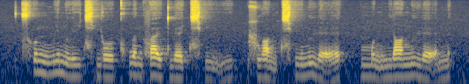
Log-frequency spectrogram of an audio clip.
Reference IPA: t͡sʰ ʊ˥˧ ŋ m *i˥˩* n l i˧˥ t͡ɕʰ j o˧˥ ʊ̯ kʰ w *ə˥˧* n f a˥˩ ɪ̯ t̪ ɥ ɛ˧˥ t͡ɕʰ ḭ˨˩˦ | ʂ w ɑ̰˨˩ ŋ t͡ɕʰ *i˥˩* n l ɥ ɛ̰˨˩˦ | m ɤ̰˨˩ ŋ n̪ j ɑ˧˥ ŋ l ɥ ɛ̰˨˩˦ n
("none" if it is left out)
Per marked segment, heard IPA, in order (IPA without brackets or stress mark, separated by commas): i˥˩, ə˥˧, i˧˥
